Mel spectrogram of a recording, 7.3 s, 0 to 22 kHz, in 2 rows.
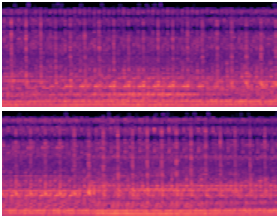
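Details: Renault V9X 3.0 dCi diesel at idle: sharp regular knock about two and a half per second from a worn connecting rod.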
